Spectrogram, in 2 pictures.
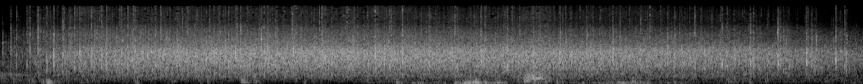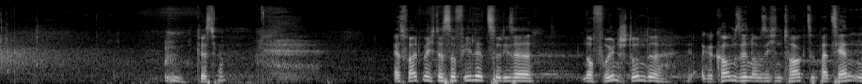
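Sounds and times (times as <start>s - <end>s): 
large audience applauding: 0.0s - 9.6s
speech: 10.6s - 11.0s, 12.6s - 17.2s.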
